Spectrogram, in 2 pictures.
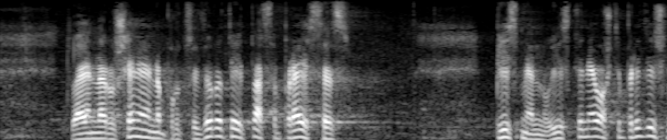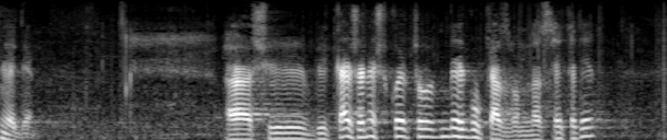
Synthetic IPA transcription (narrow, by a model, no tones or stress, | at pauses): t̪ovaɛnɐɾʊʃɛniɛnɐpɾot̪sɛd̪uɾət̪əit̪ovasɐpɾavisɐs | pismɛnːoiskənɛɔʃt̪ɛpɾɛd̪iʃnijəd̪ɛ̰n | ʃɛvikaʒənɛʃt̪o̥koɛt̪onɛɡokazvəmnɐsʲɛkəd̪ɛ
